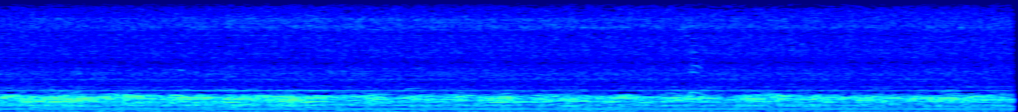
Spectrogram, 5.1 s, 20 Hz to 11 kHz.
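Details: Many geese honk together in an unbroken, clamorous chorus on the vernal equinox in 2015, with rumbling low background noise and a steady humming tone beneath the calls.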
